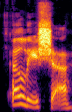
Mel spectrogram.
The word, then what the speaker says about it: Alicia: Alicia, pronounced like Alicia Keys.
